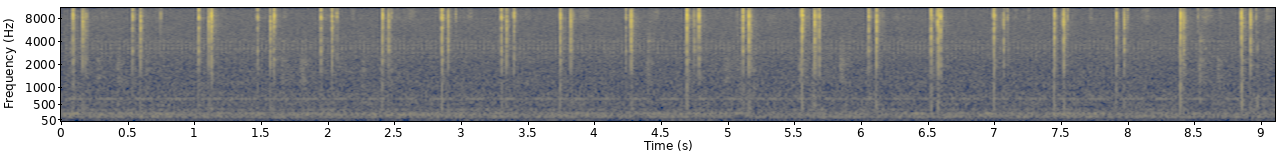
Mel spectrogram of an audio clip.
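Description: A small hollow plastic disposable lighter with a printed body and a metal hood, held horizontally, is tapped with the fingertips and short nails of the other hand. About 28 quick, dry, bright clicks are heard, each dying away almost instantly, over a soft low hum.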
